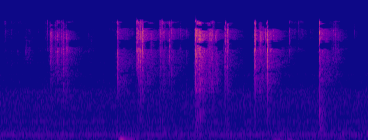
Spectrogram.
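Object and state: Bar soap being scraped with a blade.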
